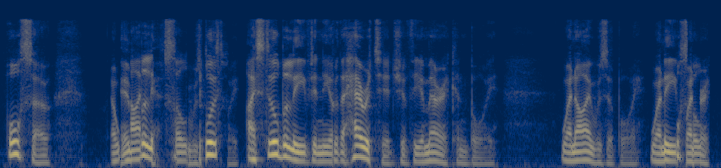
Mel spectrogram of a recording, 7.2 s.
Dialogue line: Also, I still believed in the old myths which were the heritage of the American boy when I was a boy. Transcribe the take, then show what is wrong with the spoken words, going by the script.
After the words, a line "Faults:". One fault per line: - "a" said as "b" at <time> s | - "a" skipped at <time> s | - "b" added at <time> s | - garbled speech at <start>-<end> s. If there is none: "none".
Also, [garbled] I still believed in the were the heritage of the American boy when I was a boy. [garbled]
Faults:
- garbled speech at 1.1-2.4 s
- "old myths which" skipped at 3.3 s
- garbled speech at 6.5-7.1 s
